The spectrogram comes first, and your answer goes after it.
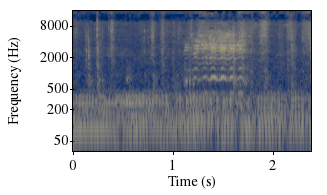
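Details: Goat near a tree said to be good for goats: a short, quavering bleat in the middle, partly masked by a steady low hum and background noise.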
